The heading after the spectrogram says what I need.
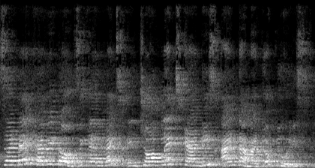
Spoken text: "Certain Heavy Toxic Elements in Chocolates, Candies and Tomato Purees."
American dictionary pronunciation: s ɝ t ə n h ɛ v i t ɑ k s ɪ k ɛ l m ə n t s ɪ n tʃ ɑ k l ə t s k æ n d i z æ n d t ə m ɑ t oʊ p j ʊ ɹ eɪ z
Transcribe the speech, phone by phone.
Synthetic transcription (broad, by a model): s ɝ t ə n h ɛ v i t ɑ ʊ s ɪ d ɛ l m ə t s ɪ n tʃ ɑ k l ə t s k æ n d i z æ n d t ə m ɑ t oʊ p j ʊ ɹ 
